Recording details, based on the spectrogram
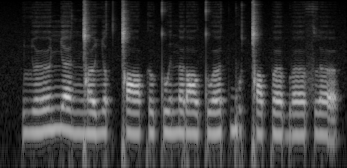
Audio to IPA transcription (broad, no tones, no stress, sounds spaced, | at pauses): ʎ øː ɲ ɛː ŋ͡ǀ œ ʎ ɒ t ǀ ɒː k ø tʷ i n œ ɾ ɒː tʷ œː t b u ǀ ɒ p œ b œː f l œ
